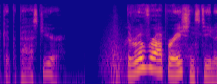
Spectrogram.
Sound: whoosh

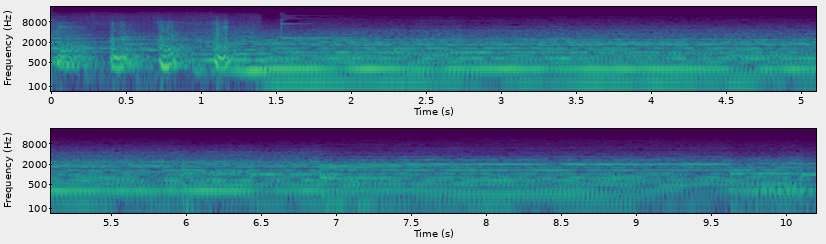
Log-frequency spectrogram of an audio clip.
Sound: the Seal is Barking

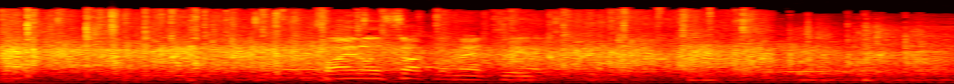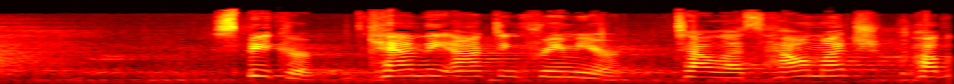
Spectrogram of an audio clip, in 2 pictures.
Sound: applause

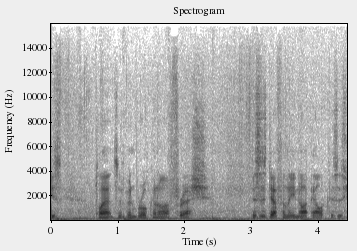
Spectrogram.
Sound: voiceover

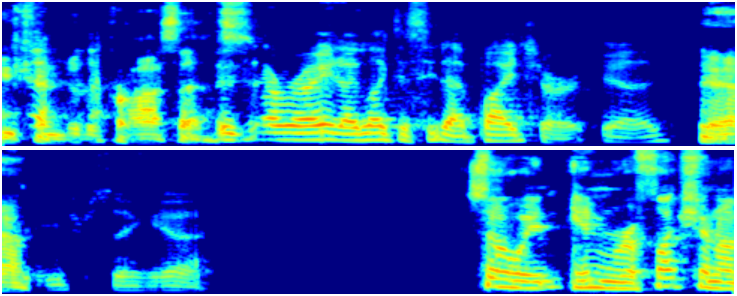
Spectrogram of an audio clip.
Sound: laughing

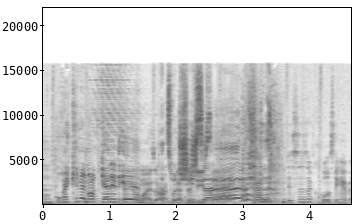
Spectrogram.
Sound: laughs

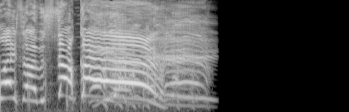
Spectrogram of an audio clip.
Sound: cheering

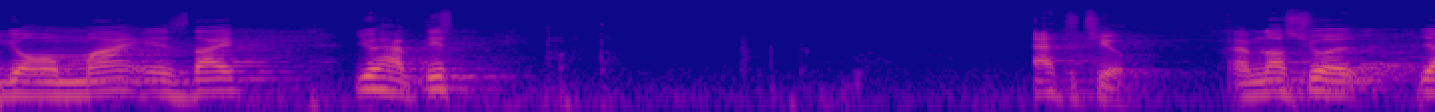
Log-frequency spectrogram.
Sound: whispering

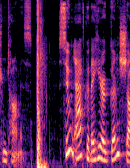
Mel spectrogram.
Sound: gunshot

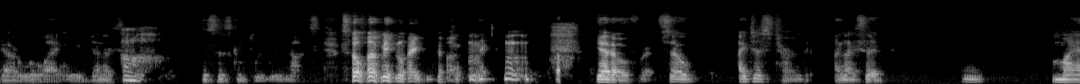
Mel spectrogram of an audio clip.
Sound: laughter

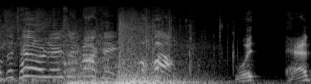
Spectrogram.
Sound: boom!

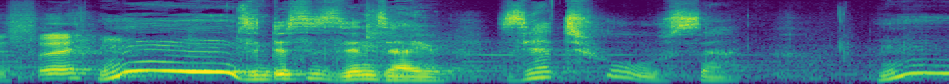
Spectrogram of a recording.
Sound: speaking in foreign language

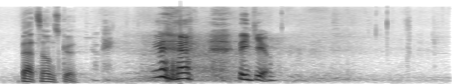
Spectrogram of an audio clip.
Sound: laugh

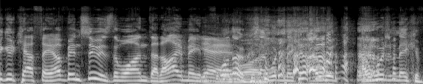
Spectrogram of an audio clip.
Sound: laughing

